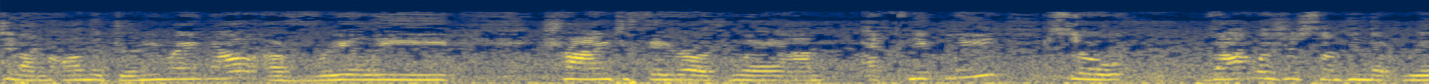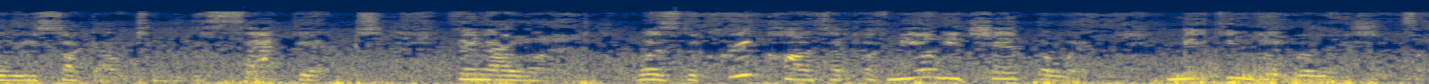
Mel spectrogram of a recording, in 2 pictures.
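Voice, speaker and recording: A woman's voice: a little high, background noise. A young woman giving a prepared, personal presentation as a student.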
